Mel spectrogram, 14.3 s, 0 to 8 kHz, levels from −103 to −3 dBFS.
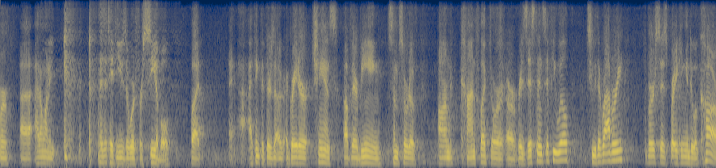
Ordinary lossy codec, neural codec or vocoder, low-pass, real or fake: Opus, 16 kbps; codec, 24 kHz, 0.9 kbps, DualCodec; 7.2 kHz; fake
